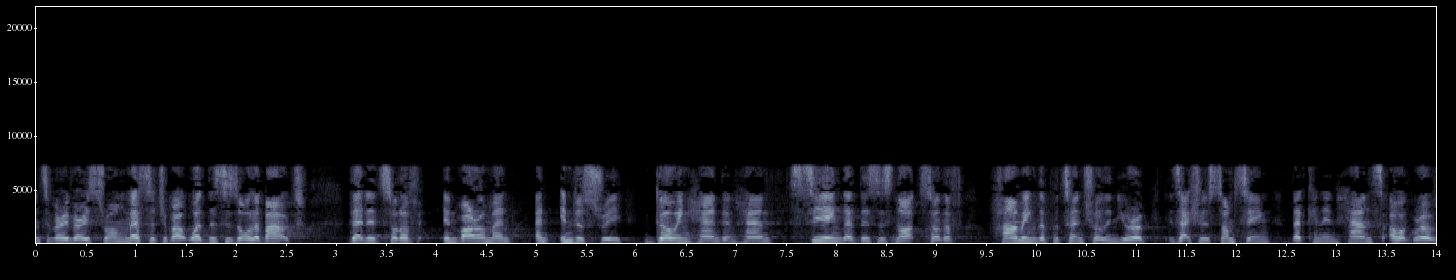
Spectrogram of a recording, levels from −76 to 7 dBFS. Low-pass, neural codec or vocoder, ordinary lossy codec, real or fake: 7.2 kHz; none; none; real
